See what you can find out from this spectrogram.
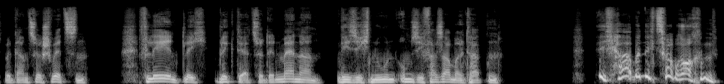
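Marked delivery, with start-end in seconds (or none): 6.0-7.2 high, frightened protest; trembling voice. Acted. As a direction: insist shakily on innocence. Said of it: "beteuerte er mit zitternder Stimme".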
